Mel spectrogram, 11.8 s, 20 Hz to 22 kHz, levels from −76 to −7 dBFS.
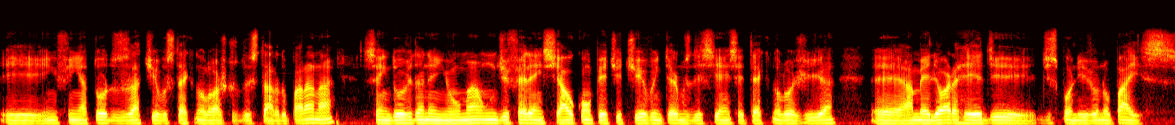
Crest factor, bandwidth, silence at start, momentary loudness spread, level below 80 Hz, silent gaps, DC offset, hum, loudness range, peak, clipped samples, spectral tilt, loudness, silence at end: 14 dB; 8.4 kHz; 0 s; 6 LU; -40 dBFS; none; under 0.1%; none; 3 LU; 0 dBFS; under 0.1%; -6.5 dB/octave; -16 LUFS; 0 s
